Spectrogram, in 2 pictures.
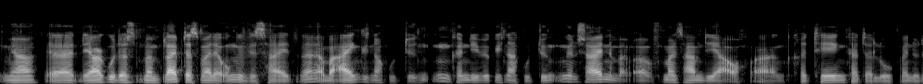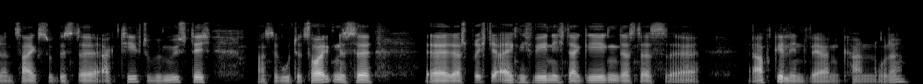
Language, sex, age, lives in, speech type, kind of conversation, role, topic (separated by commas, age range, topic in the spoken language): German, male, 50-54, Spain, conversation, advice, advisor, Wie frustriert dich der Aufwand durch lange Behördengänge und unklare Formalitäten?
